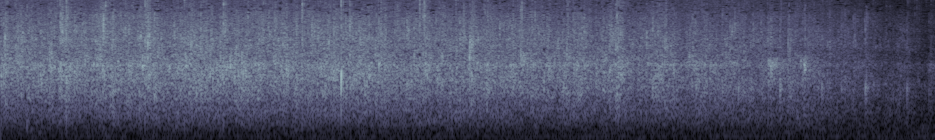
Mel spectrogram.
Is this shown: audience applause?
yes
